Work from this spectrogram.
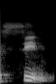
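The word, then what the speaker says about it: scene: তারপরে সিন, এই যে এস এর পরে সি আছে, সিটা সাইলেন্ট হয়ে গেছে।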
